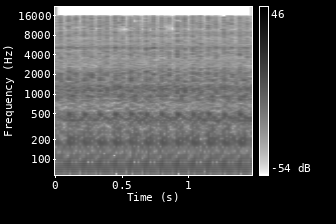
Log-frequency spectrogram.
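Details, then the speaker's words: Old Caterpillar dozer diesel, parked since 1992, running for the first time after a stubborn start; low, steady chug with even firing pulses and light clatter, no misses or knocks, idling smoothly. "it sounds like it runs pretty good now first time since 1992."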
